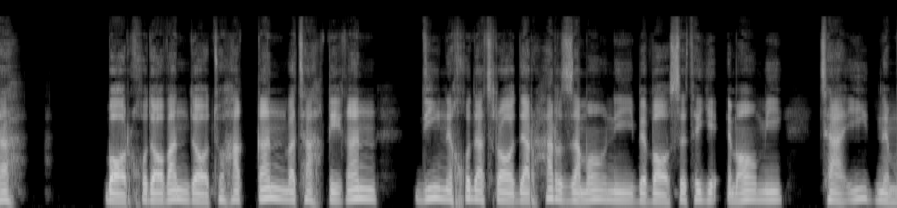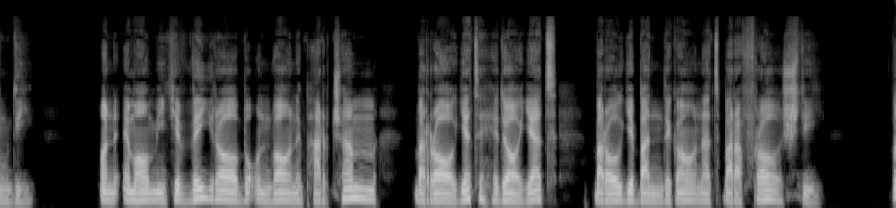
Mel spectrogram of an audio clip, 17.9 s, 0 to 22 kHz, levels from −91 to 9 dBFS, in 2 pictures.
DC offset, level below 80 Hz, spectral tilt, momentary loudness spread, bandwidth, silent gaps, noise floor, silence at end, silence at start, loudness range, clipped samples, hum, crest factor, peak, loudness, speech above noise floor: under 0.1%; -56 dBFS; -5.5 dB/octave; 8 LU; 16 kHz; 0.81-0.87 s, 4.10-4.14 s, 9.84-9.88 s; -84 dBFS; 0.75 s; 0 s; 3 LU; under 0.1%; none; 20 dB; -2 dBFS; -21 LUFS; 63 dB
